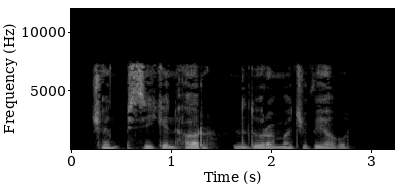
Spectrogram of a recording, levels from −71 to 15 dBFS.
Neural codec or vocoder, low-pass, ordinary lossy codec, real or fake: none; 7.2 kHz; MP3, 48 kbps; real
